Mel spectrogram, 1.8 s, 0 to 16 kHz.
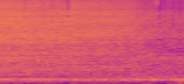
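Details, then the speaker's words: Millermatic 141 MIG welder cooling fan, after the vents were opened with pliers to blow downward and the fan was shimmed to stiffen it. A steady low drone with slight buzz remains; it sounds only a tad better, and the vibration persists. "I took some pliers to the cooling vents kind of opened them up a little better had them blowing downward I think this shim work is going to do it may break free over time"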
